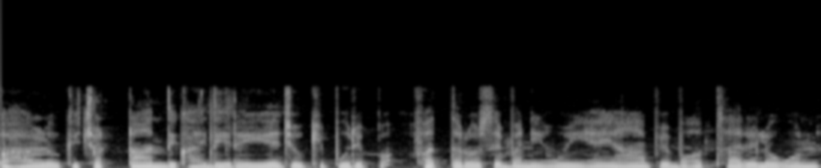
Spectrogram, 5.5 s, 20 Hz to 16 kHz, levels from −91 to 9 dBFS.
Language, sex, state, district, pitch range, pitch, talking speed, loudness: Hindi, female, Chhattisgarh, Bilaspur, 255-270 Hz, 260 Hz, 250 wpm, -15 LUFS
